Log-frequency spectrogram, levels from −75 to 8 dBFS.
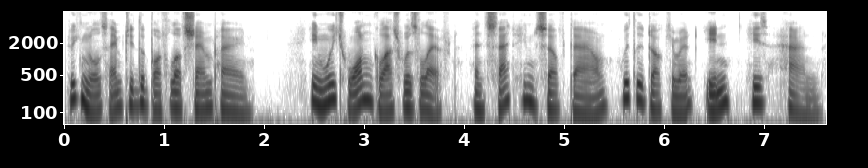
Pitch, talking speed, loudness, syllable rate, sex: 125 Hz, 175 wpm, -17 LUFS, 4.9 syllables/s, male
